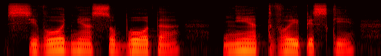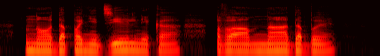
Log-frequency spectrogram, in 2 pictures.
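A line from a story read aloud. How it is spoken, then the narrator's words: Quiet. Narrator (Russian): Она тихо сказала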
